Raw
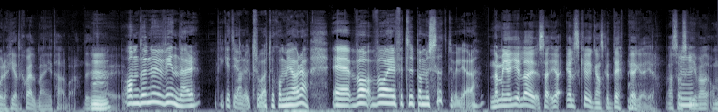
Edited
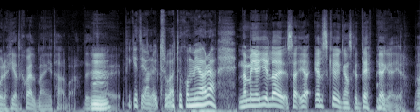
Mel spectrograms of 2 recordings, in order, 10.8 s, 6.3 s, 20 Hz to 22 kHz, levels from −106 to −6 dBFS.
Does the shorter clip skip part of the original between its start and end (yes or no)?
yes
